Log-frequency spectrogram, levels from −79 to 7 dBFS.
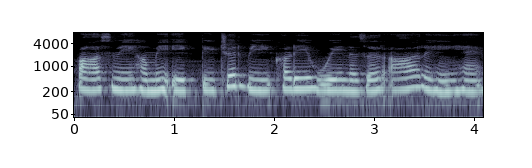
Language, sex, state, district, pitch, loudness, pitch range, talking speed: Hindi, male, Punjab, Fazilka, 225 Hz, -17 LUFS, 215-230 Hz, 175 wpm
